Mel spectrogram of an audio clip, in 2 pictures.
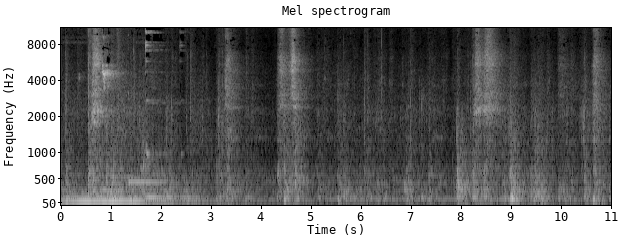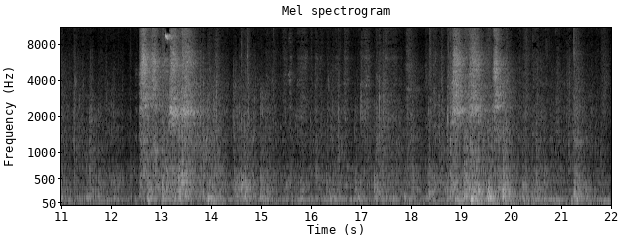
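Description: Boxing sparring in a large hall with some echo: scattered thuds of gloved punches and scuffing footwork on a wooden floor, coming in bursts every few seconds. Music plays for the first couple of seconds, then stops.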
